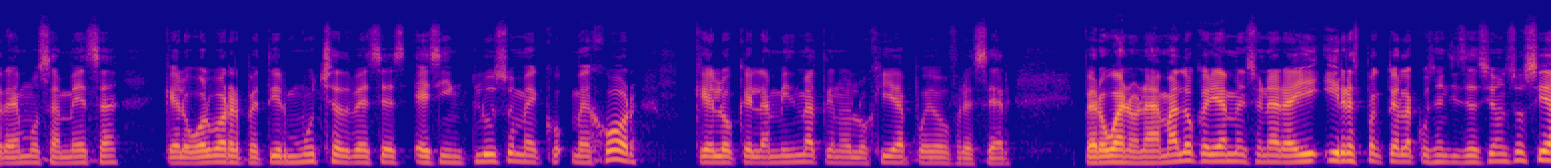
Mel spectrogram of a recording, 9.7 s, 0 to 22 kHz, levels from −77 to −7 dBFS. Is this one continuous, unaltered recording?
no; 1 cut; at 6.7 s

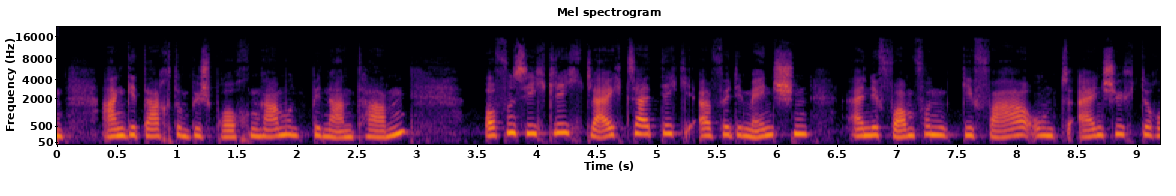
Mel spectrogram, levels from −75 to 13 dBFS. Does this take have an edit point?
no; 0 cuts

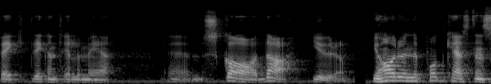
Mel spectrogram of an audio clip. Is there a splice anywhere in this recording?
yes; 1 cut; at 3.6 s

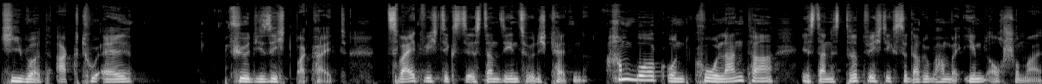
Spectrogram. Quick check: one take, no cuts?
yes; 0 cuts

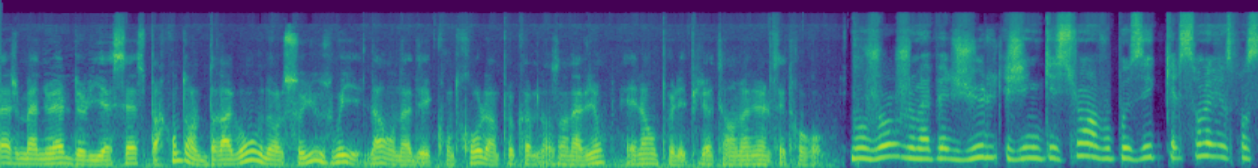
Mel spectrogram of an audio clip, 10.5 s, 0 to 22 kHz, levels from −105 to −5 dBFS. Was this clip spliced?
yes; 2 cuts; at 6.4 s, 8.3 s

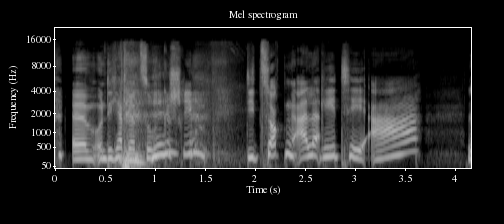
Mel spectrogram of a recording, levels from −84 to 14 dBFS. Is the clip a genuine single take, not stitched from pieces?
no; 1 cut; at 2.6 s

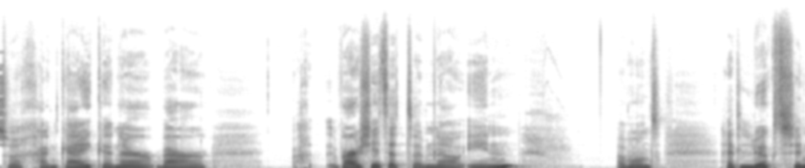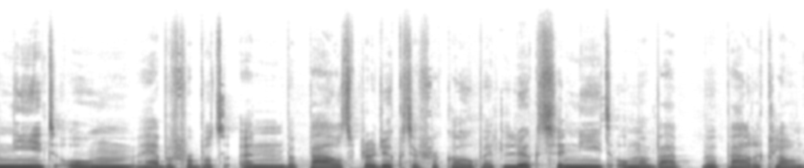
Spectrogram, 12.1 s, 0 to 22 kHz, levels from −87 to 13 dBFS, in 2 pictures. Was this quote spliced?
yes; 1 cut; at 4.6 s

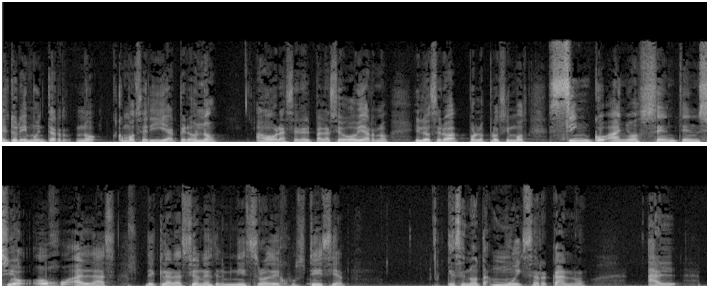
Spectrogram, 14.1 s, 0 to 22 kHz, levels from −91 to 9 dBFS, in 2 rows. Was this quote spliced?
yes; 1 cut; at 1.7 s

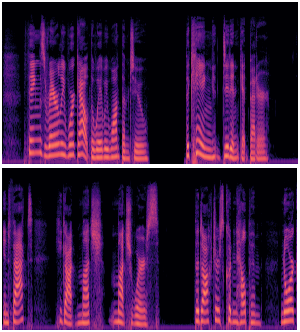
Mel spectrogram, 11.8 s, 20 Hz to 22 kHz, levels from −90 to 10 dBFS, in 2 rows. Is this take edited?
no; 0 cuts

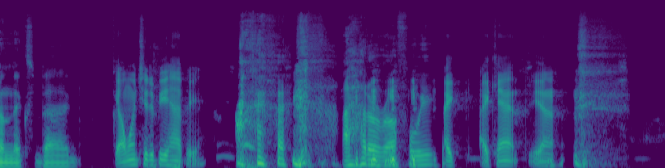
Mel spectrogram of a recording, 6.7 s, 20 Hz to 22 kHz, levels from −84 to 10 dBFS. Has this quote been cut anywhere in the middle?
yes; 2 cuts; at 1.1 s, 4.4 s

